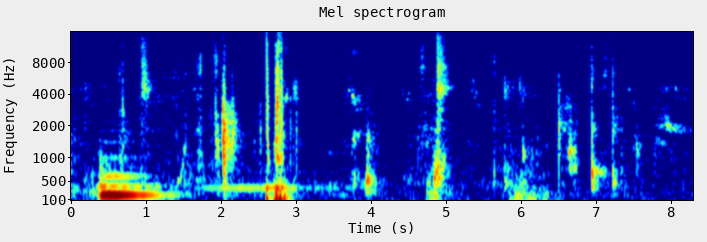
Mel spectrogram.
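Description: A short pitched tone from a portable speaker fades within about half a second. About two and a half seconds in, a sharp pop-like knock sounds through the speaker, then a few faint clicks as the microphone's cable plug is pulled out and handled.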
